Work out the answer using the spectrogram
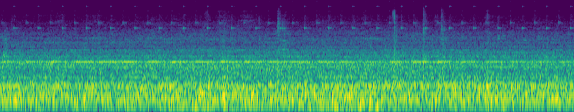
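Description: Inside an electric commuter train running slowly: a steady low rumble with a constant hum, and a few faint clicks from the running gear. The train is crawling at restricted speed behind a delayed train.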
